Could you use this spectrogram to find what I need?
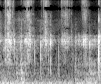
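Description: A small paint roller rolls back and forth.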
